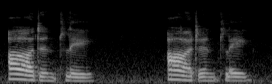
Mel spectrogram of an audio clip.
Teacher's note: if you want a British accent, don't pronounce the R, okay? So take away that R so that it sounds like ardently, ardently.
